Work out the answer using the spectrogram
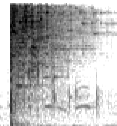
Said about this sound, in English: However, in his frenzy, he forgets to be vigilant and accidentally knocks over a presumably priceless pitcher.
